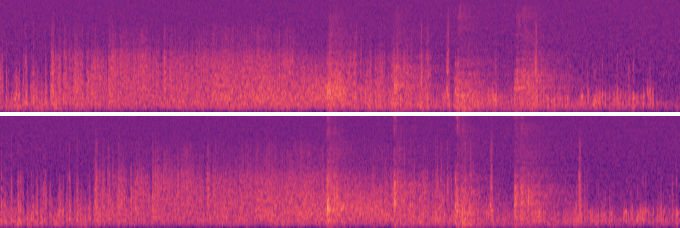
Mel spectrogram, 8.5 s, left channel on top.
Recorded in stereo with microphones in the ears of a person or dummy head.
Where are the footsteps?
70° right (ahead or behind), 4 m; by 6.8 s 60° right (ahead or behind), 6 m.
